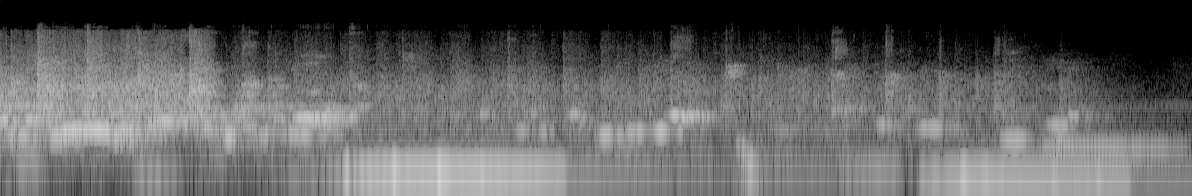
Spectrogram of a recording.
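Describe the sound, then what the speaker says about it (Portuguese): A church congregation claps during an Easter Sunday family service, a dense burst of applause that thins out over several seconds while low sustained organ or keyboard tones and murmuring voices carry underneath. "Aplauda o Senhor Jesus."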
